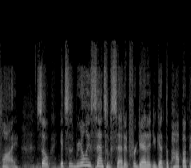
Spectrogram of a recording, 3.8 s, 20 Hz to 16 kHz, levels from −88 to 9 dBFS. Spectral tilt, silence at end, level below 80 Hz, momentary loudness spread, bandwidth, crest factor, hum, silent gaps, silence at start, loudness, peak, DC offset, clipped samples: -4.5 dB/octave; 0 s; -66 dBFS; 7 LU; 12.5 kHz; 18 dB; none; none; 0 s; -33 LUFS; -16 dBFS; under 0.1%; under 0.1%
